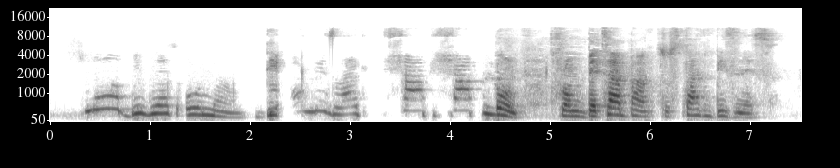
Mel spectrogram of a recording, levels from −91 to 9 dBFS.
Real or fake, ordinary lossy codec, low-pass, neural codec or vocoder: real; AAC, 32 kbps; 10.8 kHz; none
